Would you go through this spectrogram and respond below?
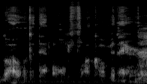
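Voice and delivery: hushed mocking whisper. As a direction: whisper it like teens judging. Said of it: "they're like".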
